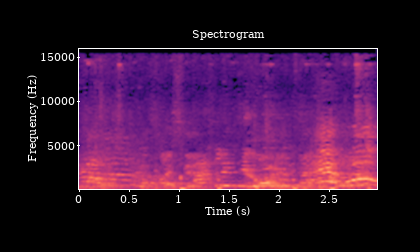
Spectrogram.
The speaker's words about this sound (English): Okay, then last bell. More than 1,000 students fill the halls, just like Adnan describes in his letter.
